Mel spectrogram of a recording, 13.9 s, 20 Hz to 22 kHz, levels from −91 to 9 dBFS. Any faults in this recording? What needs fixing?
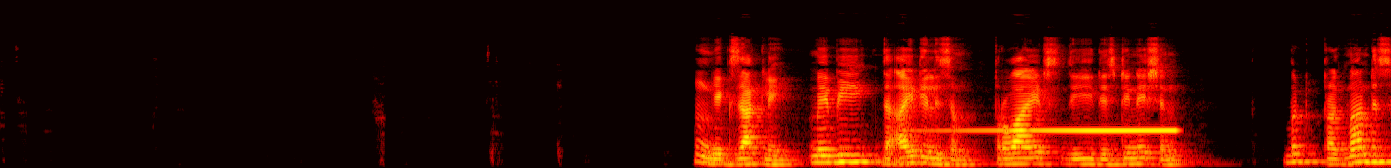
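Loudspeaker feedback squeal runs from 9.04 to 11.83 s: a 912 Hz tone swells over about two seconds until it sits roughly 5 dB above the speech, because the microphone hears its own loudspeaker and the loop gain at that frequency exceeds one. To prevent it, reduce gain or increase microphone-to-speaker distance, and notch out the 912 Hz ring frequency.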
